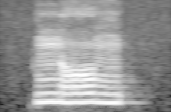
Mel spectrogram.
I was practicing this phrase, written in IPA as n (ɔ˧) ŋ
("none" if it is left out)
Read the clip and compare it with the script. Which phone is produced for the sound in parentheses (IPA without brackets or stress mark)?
o˧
